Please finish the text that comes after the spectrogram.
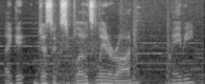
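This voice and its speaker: A man streaming games with relaxed, informal, casual commentary. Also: mid-range voice, a little fast. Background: game music.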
